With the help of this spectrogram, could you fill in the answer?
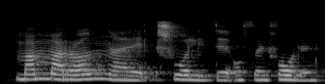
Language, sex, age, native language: Icelandic, male, 12, Icelandic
